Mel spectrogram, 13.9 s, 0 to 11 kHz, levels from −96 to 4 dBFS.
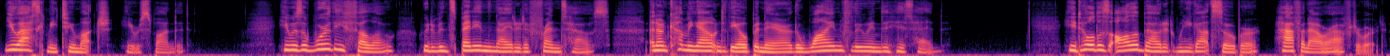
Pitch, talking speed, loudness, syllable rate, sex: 200 Hz, 215 wpm, -19 LUFS, 5.7 syllables/s, female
